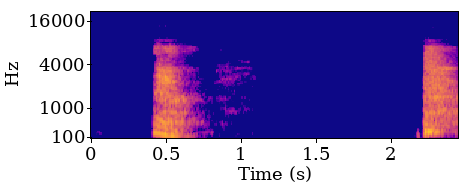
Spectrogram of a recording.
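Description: A man's single short, rough vocal sound, about half a second in, then dead silence.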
